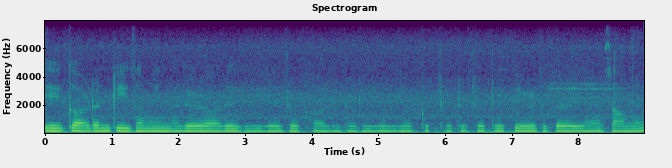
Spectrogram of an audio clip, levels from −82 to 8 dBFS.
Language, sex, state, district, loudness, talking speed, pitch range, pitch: Hindi, female, Bihar, Madhepura, -17 LUFS, 140 wpm, 175-185 Hz, 180 Hz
